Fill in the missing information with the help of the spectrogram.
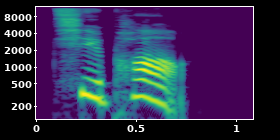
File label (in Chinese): "气泡", Chinese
